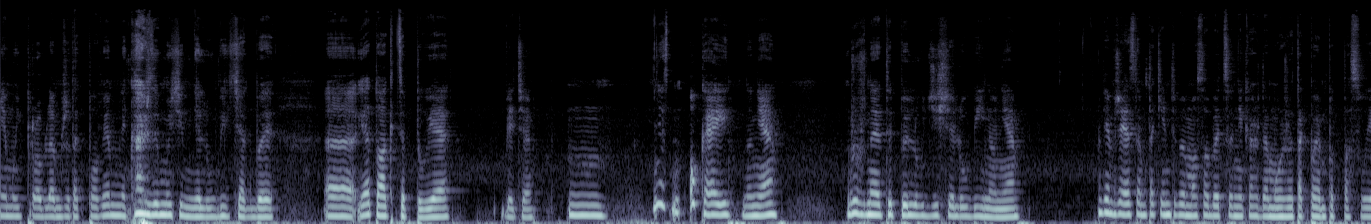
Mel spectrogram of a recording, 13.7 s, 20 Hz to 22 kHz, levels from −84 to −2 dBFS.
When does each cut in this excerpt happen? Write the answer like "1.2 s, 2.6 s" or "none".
none

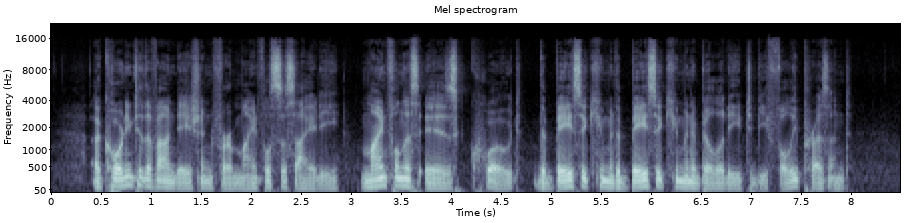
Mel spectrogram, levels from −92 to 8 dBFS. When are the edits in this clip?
3.0 s, 4.7 s, 5.6 s

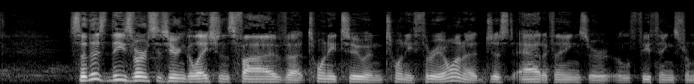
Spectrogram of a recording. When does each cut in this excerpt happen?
5.5 s

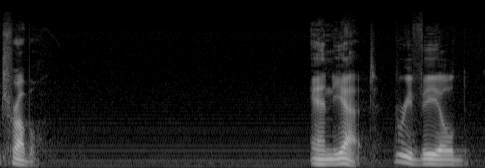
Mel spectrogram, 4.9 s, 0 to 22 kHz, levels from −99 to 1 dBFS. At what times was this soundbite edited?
3.9 s

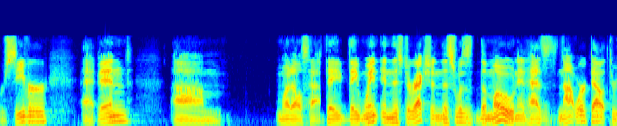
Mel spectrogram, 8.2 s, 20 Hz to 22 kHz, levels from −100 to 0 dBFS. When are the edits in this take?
1.3 s, 4.3 s, 6.3 s, 6.9 s

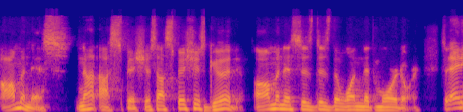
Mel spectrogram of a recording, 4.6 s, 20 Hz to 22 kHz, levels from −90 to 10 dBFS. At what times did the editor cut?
2.0 s, 3.2 s, 3.7 s

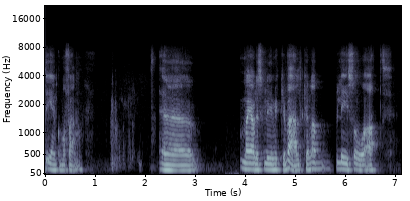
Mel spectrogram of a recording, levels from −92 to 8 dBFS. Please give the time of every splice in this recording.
4.2 s, 5.8 s

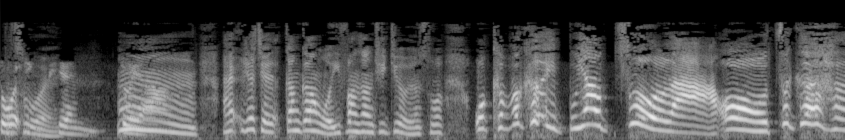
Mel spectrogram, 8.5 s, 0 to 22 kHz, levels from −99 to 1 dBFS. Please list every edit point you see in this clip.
none

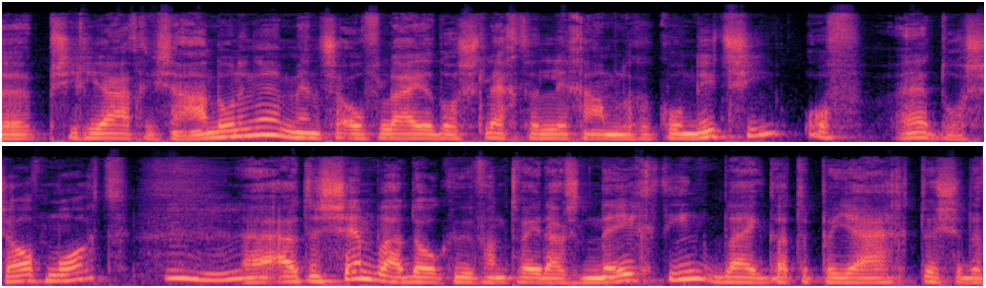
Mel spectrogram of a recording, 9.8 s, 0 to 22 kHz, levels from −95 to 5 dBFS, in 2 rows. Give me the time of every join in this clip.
none

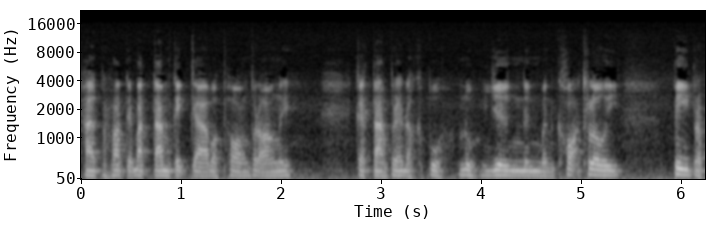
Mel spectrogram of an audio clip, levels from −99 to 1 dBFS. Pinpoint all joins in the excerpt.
3.7 s

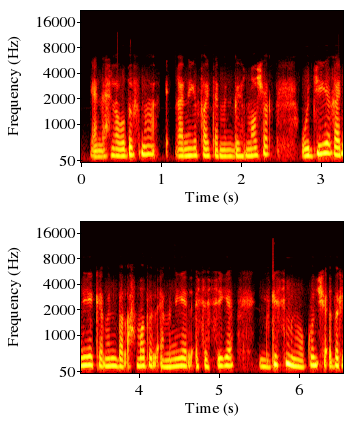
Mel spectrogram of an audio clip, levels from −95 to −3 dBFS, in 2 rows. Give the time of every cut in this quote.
1.1 s

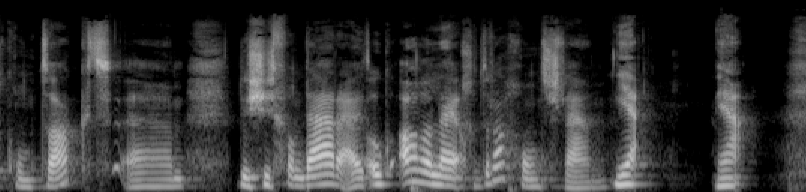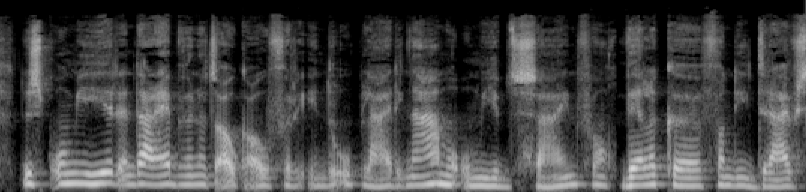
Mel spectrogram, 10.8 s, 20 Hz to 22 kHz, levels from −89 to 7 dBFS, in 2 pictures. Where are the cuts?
1.8 s, 2.4 s, 3.1 s, 5.7 s, 7.0 s, 8.1 s, 8.8 s, 9.5 s

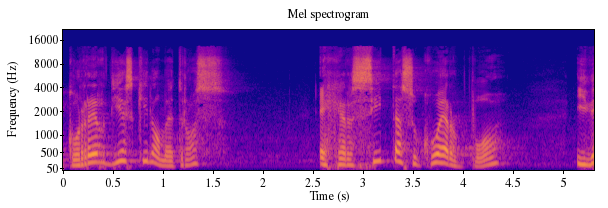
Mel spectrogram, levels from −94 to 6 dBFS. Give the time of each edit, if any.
none

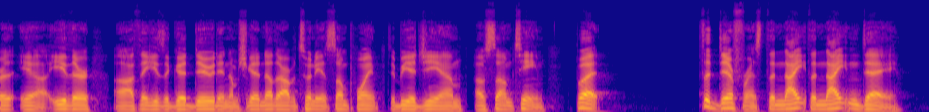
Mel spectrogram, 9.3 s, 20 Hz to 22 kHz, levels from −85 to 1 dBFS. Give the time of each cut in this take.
2.5 s, 3.8 s, 4.7 s, 7.0 s, 8.0 s

